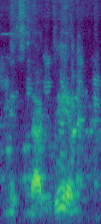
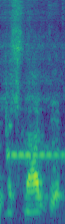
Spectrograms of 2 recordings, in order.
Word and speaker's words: Mitnagdim: He is the acknowledged head of the movement known as the Mitnagdim, or the Misnagdim, as it would be pronounced in Ashkenazi pronunciation.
